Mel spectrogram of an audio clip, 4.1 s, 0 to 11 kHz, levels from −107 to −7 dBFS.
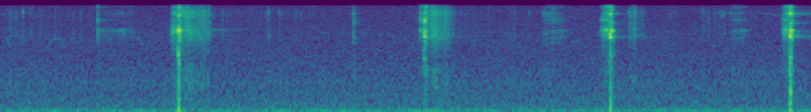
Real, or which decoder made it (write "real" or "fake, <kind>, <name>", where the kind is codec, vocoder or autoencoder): real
